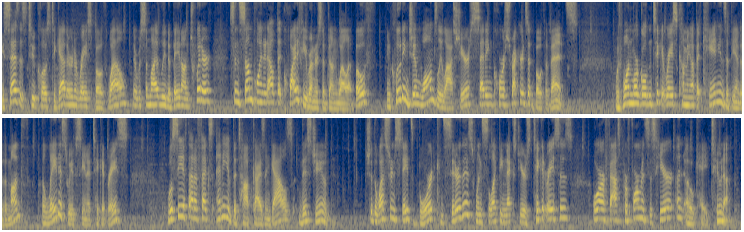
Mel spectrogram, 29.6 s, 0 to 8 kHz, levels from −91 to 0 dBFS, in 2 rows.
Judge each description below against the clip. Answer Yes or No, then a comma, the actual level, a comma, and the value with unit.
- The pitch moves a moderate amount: No, wide, 7.2 semitones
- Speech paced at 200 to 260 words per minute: Yes, fast, 205 wpm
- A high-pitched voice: No, medium, 180 Hz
